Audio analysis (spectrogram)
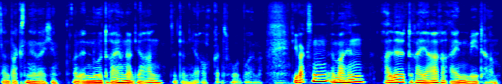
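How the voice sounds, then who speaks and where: A man of forty-five telling a travel story casually, in a relaxed, rambling way and often pausing to search for words. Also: low-pitched, creaky.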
